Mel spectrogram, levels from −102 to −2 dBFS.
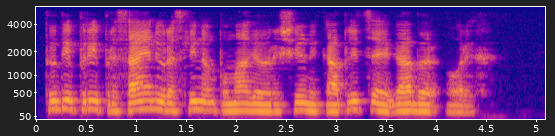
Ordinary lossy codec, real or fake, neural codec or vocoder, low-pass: none; real; none; 5.4 kHz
